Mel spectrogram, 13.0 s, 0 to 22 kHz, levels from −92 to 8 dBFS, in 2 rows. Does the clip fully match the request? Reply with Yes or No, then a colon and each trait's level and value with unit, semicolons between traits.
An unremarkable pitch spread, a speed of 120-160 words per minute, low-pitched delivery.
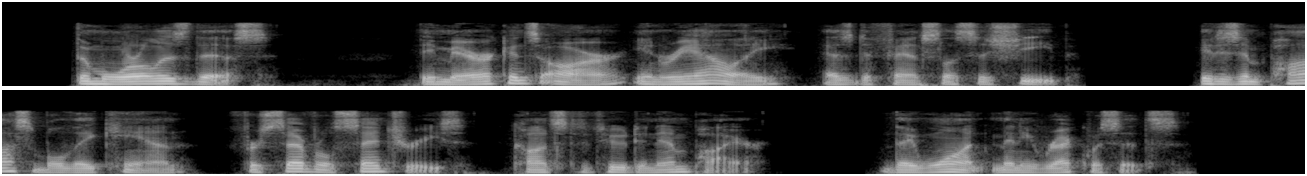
Yes: average, 3.4 semitones; average, 140 wpm; low, 105 Hz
